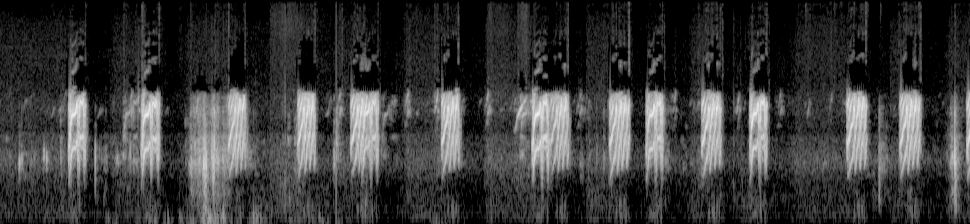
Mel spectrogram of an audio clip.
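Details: Swallow luring call: a steady run of about sixteen short, grating chirps over ten seconds, some doubled, with no other sounds.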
